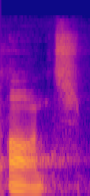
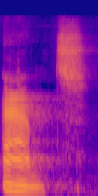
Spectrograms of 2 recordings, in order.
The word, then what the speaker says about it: aunt: For instance, I pronounce the opposites of uncle as aunt. I say my aunt. out here. You say my aunt, which to me is an insect, which made me look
